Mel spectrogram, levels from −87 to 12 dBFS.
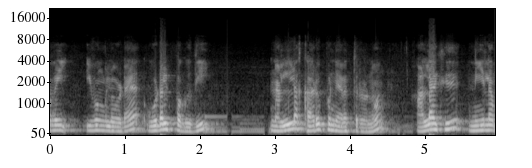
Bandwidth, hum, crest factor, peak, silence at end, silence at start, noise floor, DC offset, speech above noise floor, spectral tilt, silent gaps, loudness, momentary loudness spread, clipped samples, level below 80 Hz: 7.6 kHz; none; 14 dB; 0 dBFS; 0 s; 0 s; -34 dBFS; under 0.1%; 20 dB; -9 dB/octave; none; -14 LUFS; 14 LU; under 0.1%; -52 dBFS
